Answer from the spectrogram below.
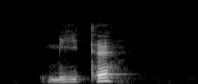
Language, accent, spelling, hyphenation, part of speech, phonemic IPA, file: German, Austria, Miete, Mie‧te, noun, /ˈmiːtə/, De-at-Miete.ogg
- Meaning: 1. rent 2. clamp (heap of potatoes or other root vegetables stored under straw or earth)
